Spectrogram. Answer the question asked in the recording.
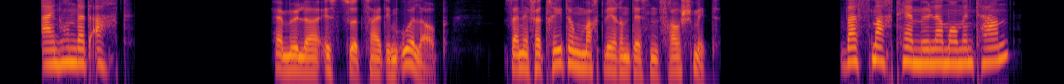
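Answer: Er ist im Urlaub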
